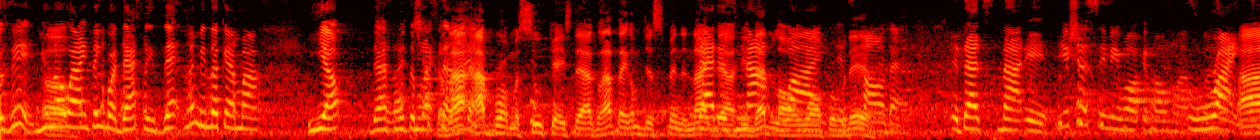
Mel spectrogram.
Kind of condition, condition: setting, live audience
